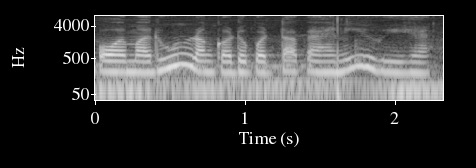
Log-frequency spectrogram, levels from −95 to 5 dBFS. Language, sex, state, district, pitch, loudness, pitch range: Hindi, female, Jharkhand, Ranchi, 215 Hz, -16 LUFS, 210-240 Hz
